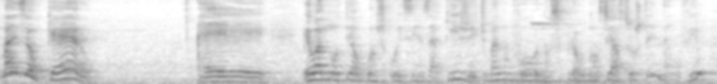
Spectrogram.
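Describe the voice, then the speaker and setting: A woman's animated tone at a fairly slow pace, with long, frequent pauses and audible room echo. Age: 60s. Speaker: teacher. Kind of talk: live-stream political commentary. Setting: Instagram live stream.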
